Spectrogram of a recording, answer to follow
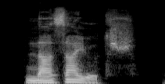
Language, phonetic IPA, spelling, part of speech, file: Polish, [naˈzajuṭʃ], nazajutrz, adverb, Pl-nazajutrz.ogg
